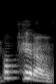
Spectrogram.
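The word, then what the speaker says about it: Capet: 이렇게 프랑스에서는 맨가 붙으면 티를 발음 안 하거든요. 패트라고 안 하고 그냥 카페라고 불러요.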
